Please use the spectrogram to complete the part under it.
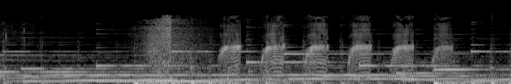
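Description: A duck quacks five times in quick, even succession, with harsh, nasal calls over a steady humming background.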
